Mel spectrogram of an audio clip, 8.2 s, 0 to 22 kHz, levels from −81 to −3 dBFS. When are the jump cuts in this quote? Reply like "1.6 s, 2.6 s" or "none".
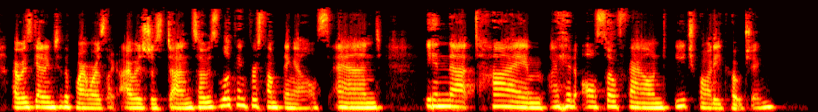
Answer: none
